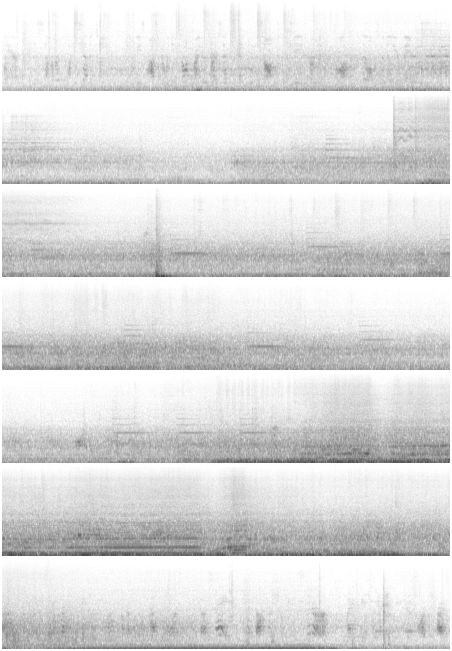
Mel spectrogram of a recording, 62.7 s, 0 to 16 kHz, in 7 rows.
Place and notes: Pleasanton Hwy, Bear Lake, MI USA - Refueling, Video Reverb & Snowmobile Roaring
From pump 1, on the north side of the gas station, a video loop reverberates across the property as it issues forth from the other pumps' monitors. All is drowned out by the arrival and departure of snowmobiles. Boisterous young men can be heard. Other vehicles come, refuel and go. A late Saturday night at Saddle Up Gas & Grocery, on the east side of Bear Lake. Stereo mic (Audio-Technica, AT-822), recorded via Sony MD (MZ-NF810, pre-amp) and Tascam DR-60DmkII.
